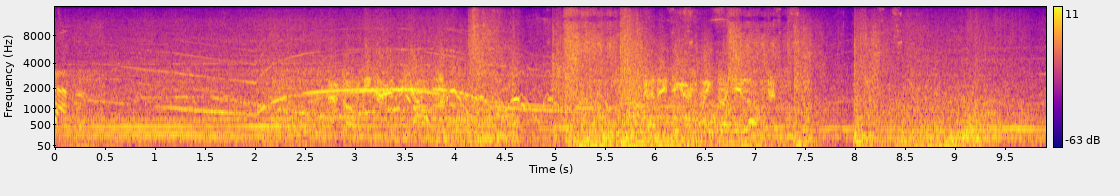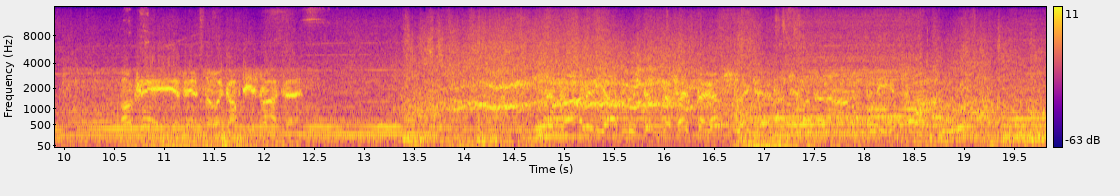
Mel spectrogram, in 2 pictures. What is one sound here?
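A sports car engine roars at high speed.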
